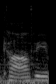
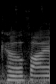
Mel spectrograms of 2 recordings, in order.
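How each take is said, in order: First: It is said like the drink, ending in 'fee'. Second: The second syllable rhymes with 'Wi-Fi', like 'fye'. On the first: "I know it's supposed to be coffee" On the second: "I like to call it Ko-fi"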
